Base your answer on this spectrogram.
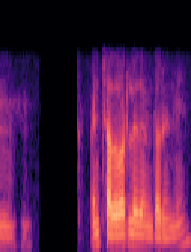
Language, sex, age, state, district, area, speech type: Telugu, male, 18-30, Andhra Pradesh, Eluru, urban, conversation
